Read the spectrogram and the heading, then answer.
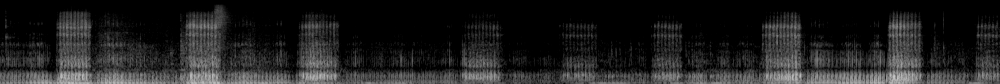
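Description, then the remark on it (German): A domestic cat, the fat tomcat Bolle, purrs steadily, the rumbling swelling in rhythmic surges roughly once a second as it breathes in and out, with no voices present. “der Kater von Else und was sein Schnurren und Miauen”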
